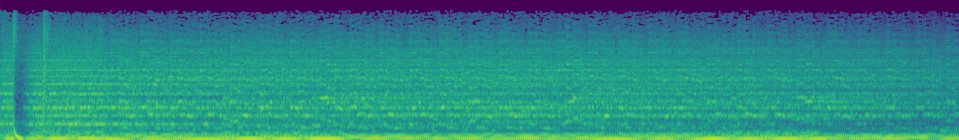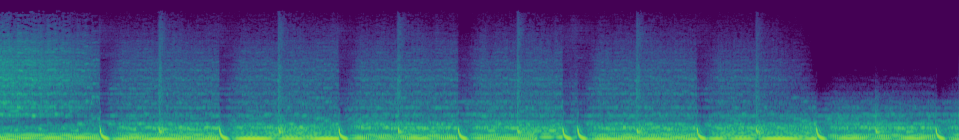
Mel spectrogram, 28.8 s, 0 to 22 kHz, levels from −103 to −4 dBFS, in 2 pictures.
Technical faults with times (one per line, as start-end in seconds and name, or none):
none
